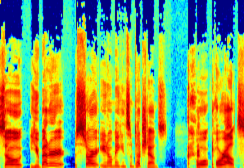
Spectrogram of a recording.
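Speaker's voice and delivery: unthreatening mild voice. Imitating the phone caller from a movie scene: imitating a non-threatening voice. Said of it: "the least threatening voice on the phone".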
